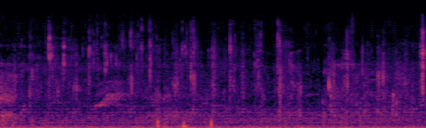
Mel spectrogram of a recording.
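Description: Close-up mouth sounds of people eating chicken biryani by hand: wet chewing, lip smacks and many small scattered clicks.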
